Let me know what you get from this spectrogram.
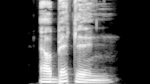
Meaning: to receive by begging
- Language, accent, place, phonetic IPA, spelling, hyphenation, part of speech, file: German, Germany, Berlin, [ɛɐ̯ˈbɛtl̩n], erbetteln, er‧bet‧teln, verb, De-erbetteln.ogg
